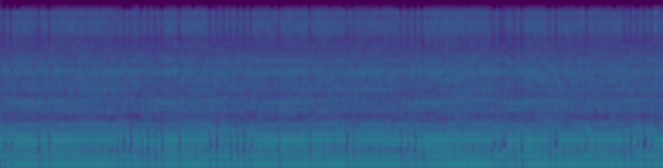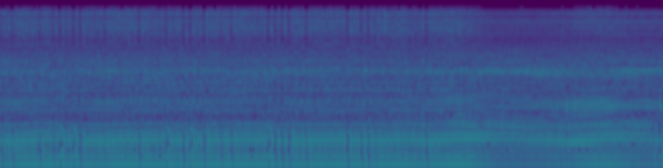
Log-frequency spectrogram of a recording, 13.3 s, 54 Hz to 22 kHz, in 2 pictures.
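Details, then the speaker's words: Honda EG1400x generator with its air filter refitted: steady single-cylinder drone with a slightly loping, uneven beat that picks up near the end; running rich and a touch slow. "started second pull and sounded good at least for about a minute but i could tell it was running rich"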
